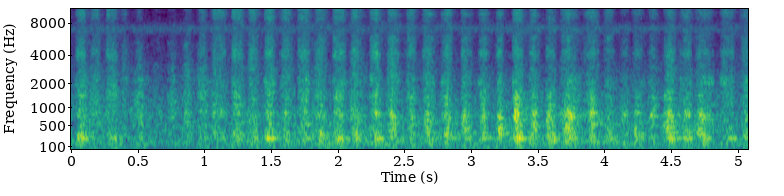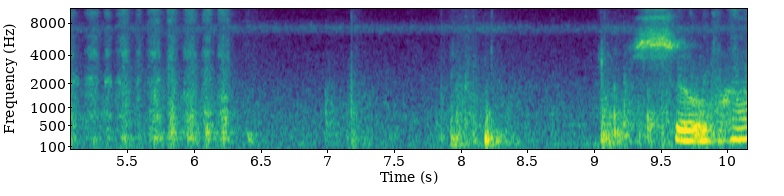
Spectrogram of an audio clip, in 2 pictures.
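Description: A dull drawing tip is sharpened with a quick, steady rasping and rubbing for several seconds, close and faint, then stopping before a few scattered handling sounds.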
